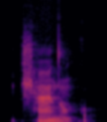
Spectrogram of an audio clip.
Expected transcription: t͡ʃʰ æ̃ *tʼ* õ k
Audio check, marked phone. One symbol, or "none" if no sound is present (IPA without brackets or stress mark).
d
